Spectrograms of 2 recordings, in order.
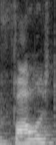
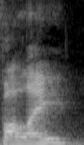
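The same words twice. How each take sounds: First: It is said with an English pronunciation. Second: It is said with a French pronunciation. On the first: "they like deliberately pronounce them wrong" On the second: "instead of"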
